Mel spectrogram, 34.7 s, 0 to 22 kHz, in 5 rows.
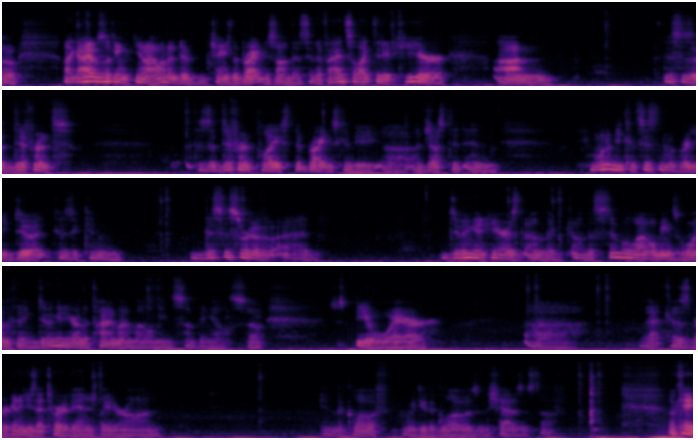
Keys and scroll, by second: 11.1 super+z.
